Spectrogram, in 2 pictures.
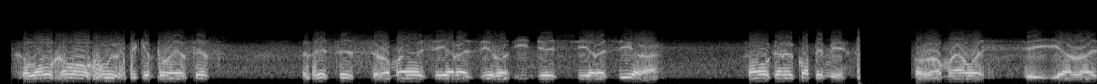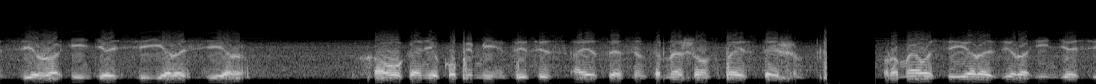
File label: iss audio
